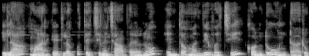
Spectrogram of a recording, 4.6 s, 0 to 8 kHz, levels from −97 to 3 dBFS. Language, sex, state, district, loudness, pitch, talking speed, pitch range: Telugu, female, Telangana, Nalgonda, -17 LUFS, 210 Hz, 130 wpm, 190-235 Hz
